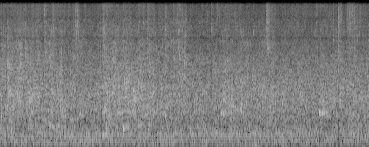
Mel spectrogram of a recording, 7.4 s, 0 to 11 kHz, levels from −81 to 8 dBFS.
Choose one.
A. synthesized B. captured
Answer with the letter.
A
